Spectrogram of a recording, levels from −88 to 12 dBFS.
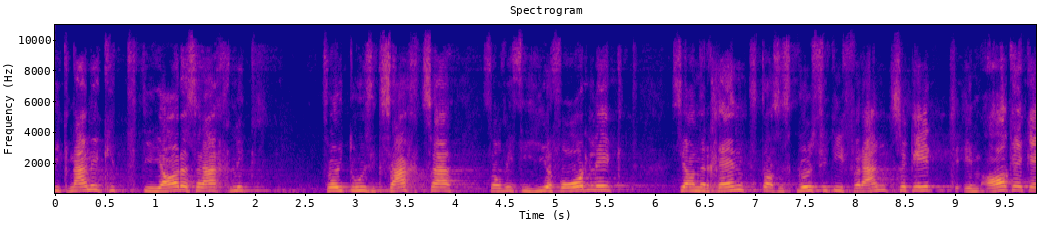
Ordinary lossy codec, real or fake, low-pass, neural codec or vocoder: Opus, 24 kbps; fake; 9.9 kHz; vocoder, 44.1 kHz, 128 mel bands, Pupu-Vocoder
